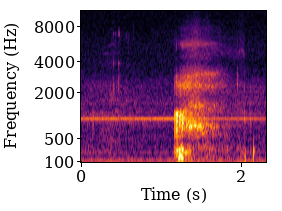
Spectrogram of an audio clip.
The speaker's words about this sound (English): Take a sip of my Treehouse beer. Hold on. Hear this sip.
